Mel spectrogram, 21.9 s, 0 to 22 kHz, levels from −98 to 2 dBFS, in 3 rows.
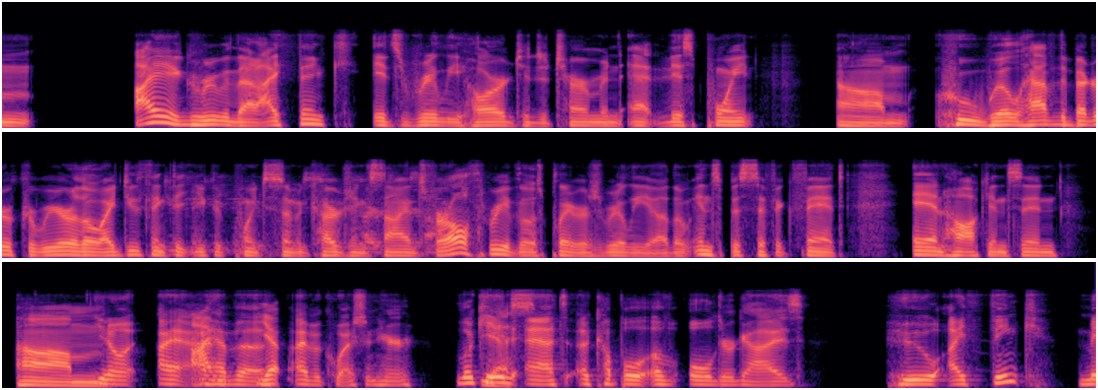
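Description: From 8.29 to 10.51 s, feedback echo between two devices returns the speech about every third of a second, at about 17 dB below it. Unlike room reverb, each repeat is distinct and thinner.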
